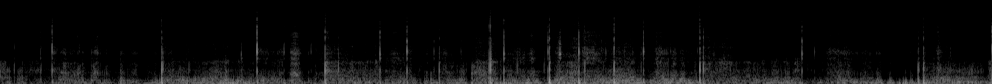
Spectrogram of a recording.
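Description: Fingernails scratch and tap the edges and faces of a small, flat, hollow box made of printed paperboard. Sharp, dry clicks pop out over a steady low rumble, and the brief taps stop almost instantly with no ringing.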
